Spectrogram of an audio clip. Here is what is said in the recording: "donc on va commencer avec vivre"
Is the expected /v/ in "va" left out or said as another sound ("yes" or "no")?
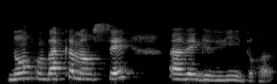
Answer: no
